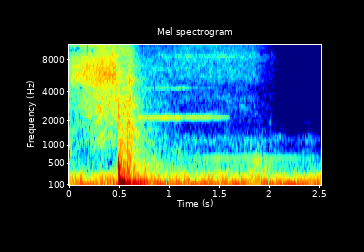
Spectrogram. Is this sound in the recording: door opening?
yes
